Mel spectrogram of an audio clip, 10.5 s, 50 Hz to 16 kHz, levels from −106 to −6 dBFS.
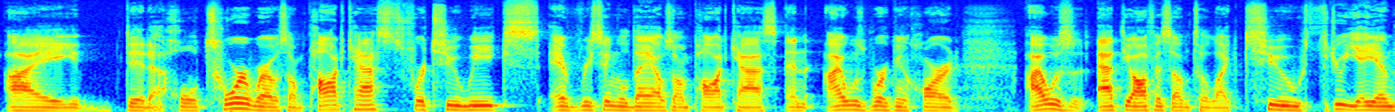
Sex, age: male, 20-39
